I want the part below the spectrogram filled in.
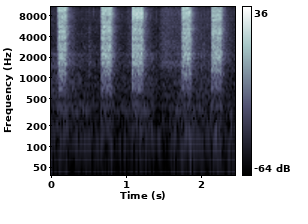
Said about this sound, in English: I'm going to try the adhesive spray.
